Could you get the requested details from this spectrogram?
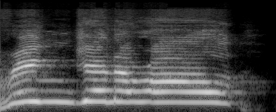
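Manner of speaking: very high, slowed, drawn-out announcer call. Show how she says it now that she has fixed her "general", imitating her slowed-down "general". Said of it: "But now she slowed it down".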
